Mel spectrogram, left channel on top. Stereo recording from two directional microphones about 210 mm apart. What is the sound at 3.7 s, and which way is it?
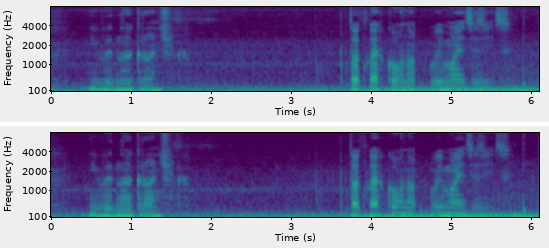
Speech, 25° left (ahead or behind).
